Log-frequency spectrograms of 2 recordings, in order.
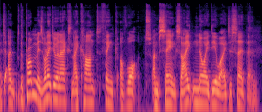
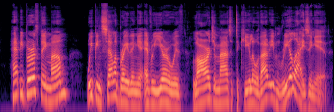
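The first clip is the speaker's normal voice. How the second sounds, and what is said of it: Put-on American accent. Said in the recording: “Do an American accent”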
